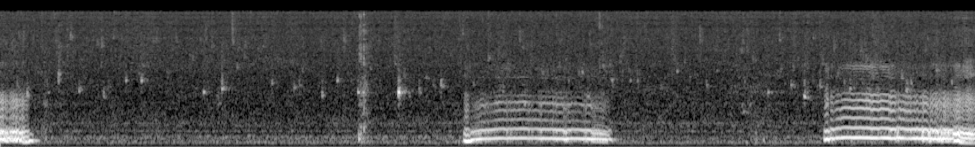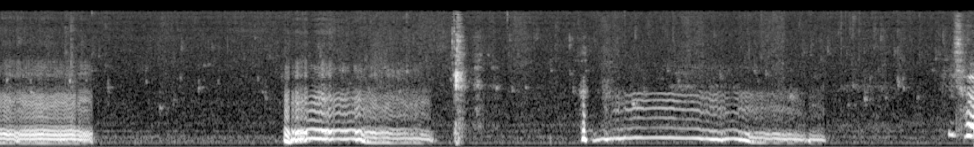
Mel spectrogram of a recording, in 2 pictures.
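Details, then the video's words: Muffin, a pet cat who dislikes being brushed, produces four separate low, arching growl-moans a few seconds apart, each rising then falling, with quiet indoor room sound between them. "Growling Cat"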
